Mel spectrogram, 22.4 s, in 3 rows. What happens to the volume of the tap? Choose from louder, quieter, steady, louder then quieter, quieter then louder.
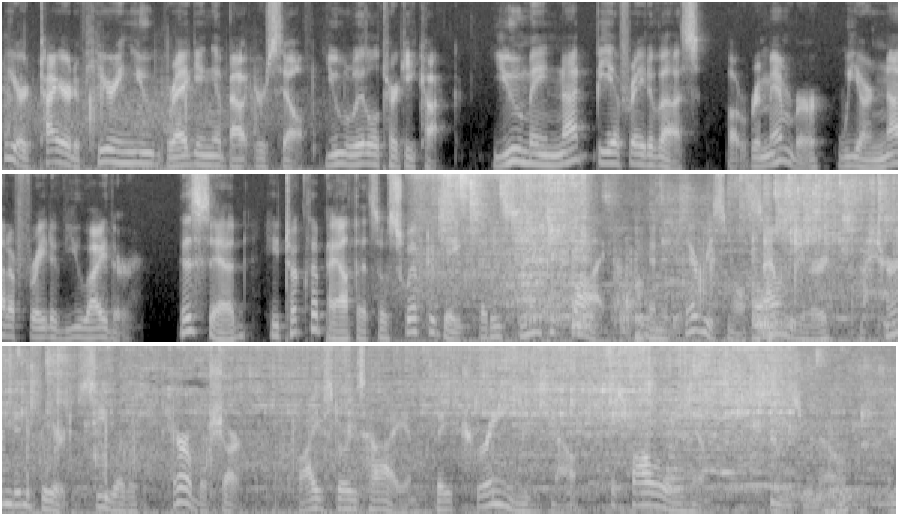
quieter then louder.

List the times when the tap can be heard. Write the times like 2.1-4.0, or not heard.
10.8-22.3.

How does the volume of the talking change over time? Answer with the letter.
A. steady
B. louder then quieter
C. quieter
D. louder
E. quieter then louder
A.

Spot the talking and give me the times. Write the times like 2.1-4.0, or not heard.
0.0-22.3.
